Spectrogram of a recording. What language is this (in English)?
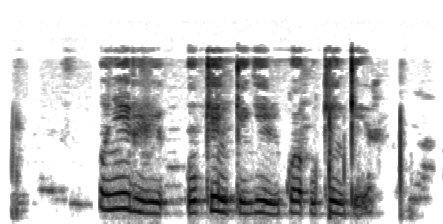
Igbo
